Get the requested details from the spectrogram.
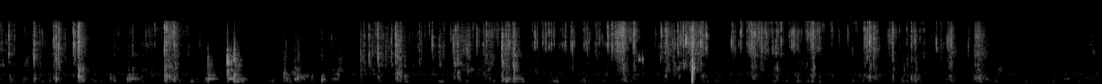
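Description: Plastic wrappers crinkle and rustle as hands tear open card packs.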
